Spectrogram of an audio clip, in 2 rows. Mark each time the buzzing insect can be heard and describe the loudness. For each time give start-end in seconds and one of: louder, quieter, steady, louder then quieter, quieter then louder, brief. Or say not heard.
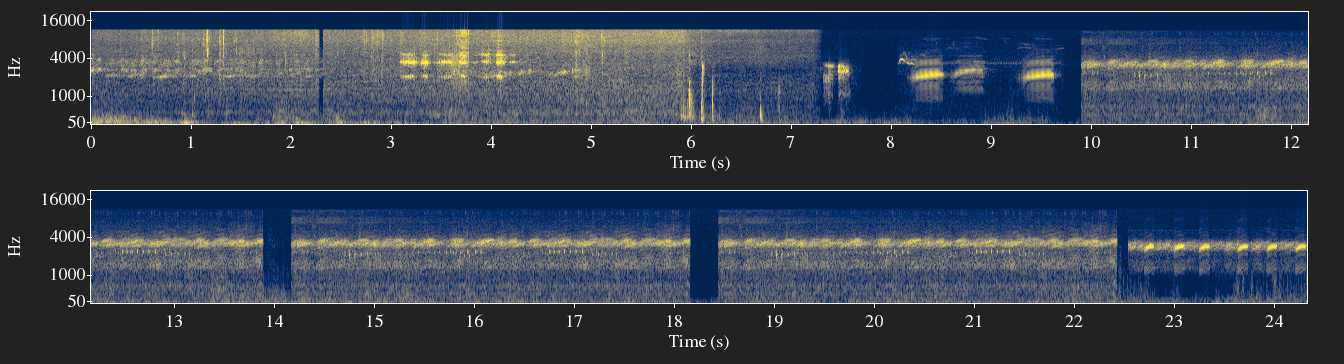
0.0-7.3 louder.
